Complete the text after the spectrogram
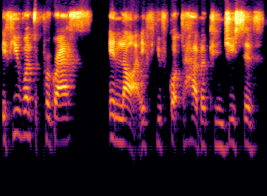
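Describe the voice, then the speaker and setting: A woman in her thirties, from Somalia, speaks over a remote call with a low voice. She talks hesitantly, with many ums and restarts, as she puts her points to a book talk. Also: moderate pace. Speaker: audience caller. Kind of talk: casual remote question.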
